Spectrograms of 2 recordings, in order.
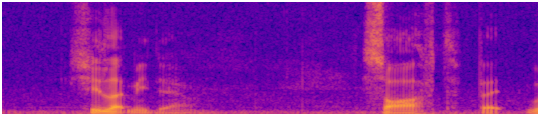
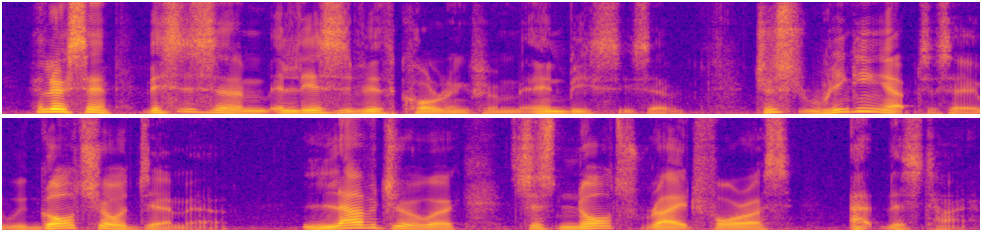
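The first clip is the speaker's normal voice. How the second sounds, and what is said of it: Put-on English accent. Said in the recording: “It's a lovely English woman ... with an English accent”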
